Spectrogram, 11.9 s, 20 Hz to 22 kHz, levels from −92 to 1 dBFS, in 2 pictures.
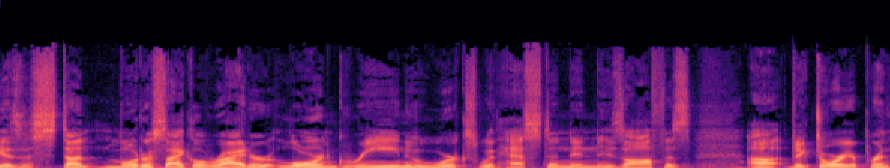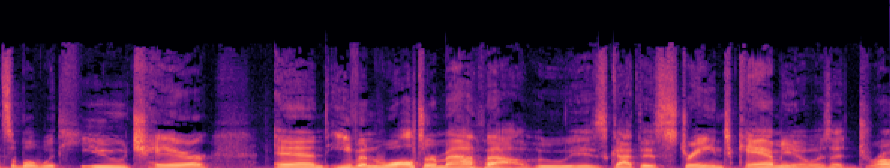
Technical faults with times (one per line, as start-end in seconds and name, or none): none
